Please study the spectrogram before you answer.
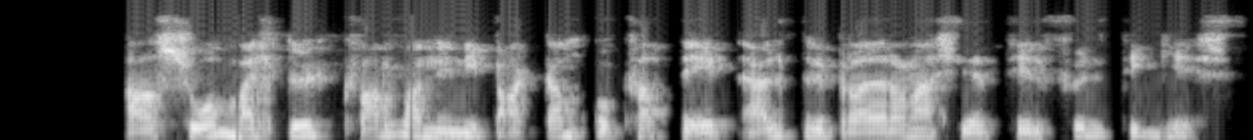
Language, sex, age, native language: Icelandic, male, 17, Icelandic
